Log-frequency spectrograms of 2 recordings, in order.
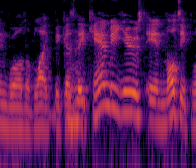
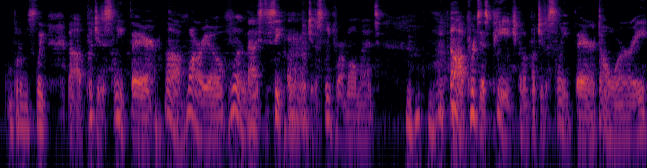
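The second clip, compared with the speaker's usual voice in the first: put-on gruff soldier voice, lower and quieter; 6 semitones lower, 7 dB quieter than usual.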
